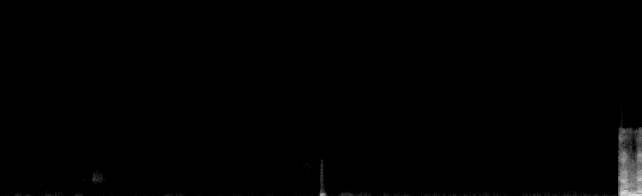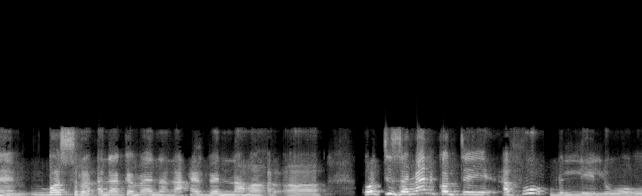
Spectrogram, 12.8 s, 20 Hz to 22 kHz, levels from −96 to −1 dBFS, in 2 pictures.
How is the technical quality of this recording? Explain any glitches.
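The speech has plainly audible codec damage throughout, plus three short dropouts.

Speex codec: For the whole clip the speech runs through the Speex codec at a middle setting, which fits roughly 20 kbps. The excitation is coded coarsely, so the voice has a noisy, hoarse grain, and its top band above 8 kHz is only a shaped noise fill.

VoIP packet loss concealed by the speech codec: At 7.09 to 7.13 s (about 20 ms lost), 8.99 to 9.14 s (about 100 ms) and 11.81 to 12.05 s (about 100 ms, scattered over 160 ms, with the longest unbroken loss 40 ms), packets went missing. The decoder filled each gap by repeating its last pitch and filter at falling gain, so the speech smears into a fading buzzy tone or coloured noise. Because each frame builds on the previous one, the voice stays weak or distorted briefly after packets resume.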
